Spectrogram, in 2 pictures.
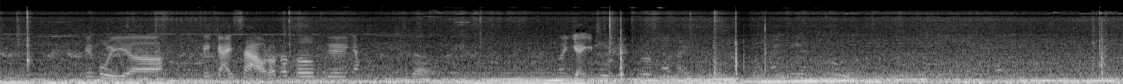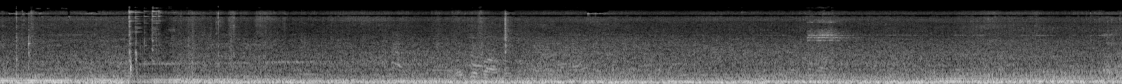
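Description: Steady traffic and street bustle hum in the background outdoors.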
